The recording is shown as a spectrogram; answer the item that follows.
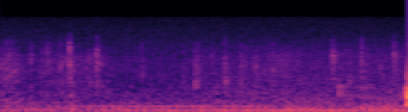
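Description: Faint, scattered clicks from the controls of a small portable set as they are worked by hand, over a low steady hum.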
